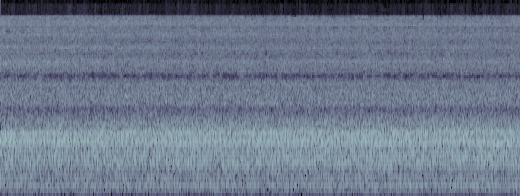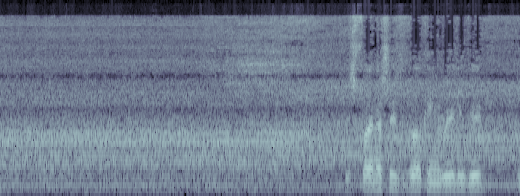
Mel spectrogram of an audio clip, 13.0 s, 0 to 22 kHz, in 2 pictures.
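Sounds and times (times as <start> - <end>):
furnace fan motor humming: 0.0 - 13.0
gas burners rushing: 5.7 - 13.0.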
